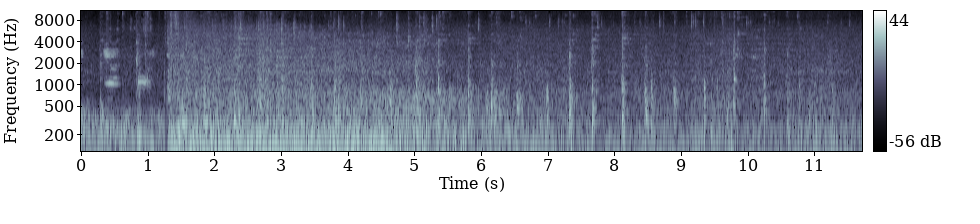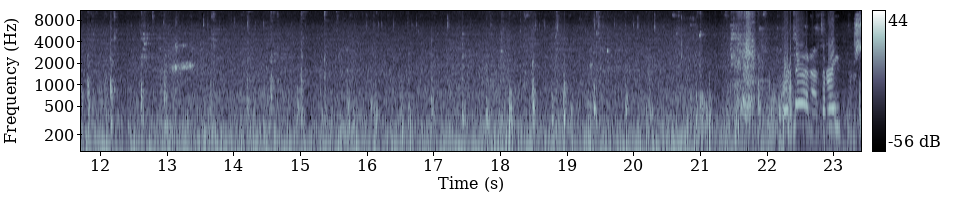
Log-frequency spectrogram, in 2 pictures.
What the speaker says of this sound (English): we're being pushed by this diesel locomotive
